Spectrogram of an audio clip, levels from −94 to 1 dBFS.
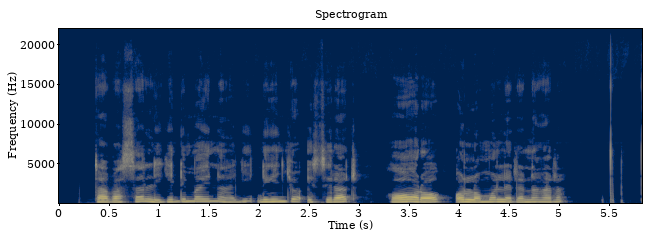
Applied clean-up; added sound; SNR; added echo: neural mask model DeepFilterNet 3.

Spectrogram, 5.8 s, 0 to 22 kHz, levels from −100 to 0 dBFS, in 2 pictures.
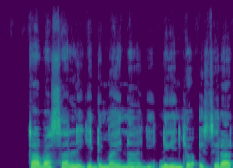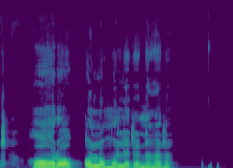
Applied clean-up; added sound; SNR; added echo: neural mask model Resemble Enhance denoiser.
